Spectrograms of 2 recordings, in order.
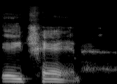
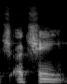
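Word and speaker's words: Achane: He wants to be called Devon A. Chan, not a chain.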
